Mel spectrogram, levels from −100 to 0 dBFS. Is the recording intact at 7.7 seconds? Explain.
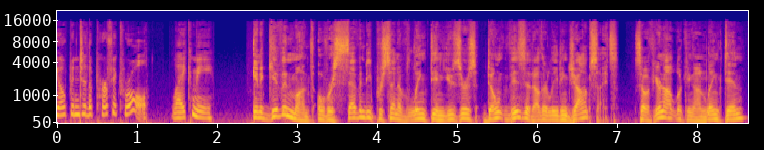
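Yes, the speech at 7.7 seconds is intact, with no dropout, click, distortion or other fault at that moment.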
